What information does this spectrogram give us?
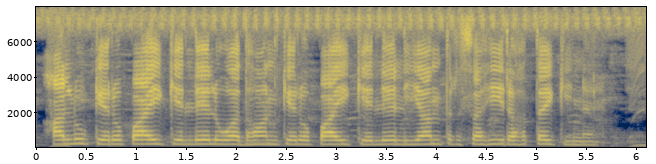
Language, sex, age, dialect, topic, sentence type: Maithili, female, 36-40, Eastern / Thethi, agriculture, question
